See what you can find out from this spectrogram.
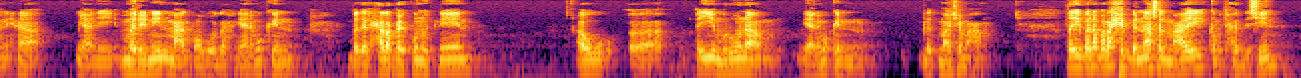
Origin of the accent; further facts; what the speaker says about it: Sudan; فنحن هنا عايزين نتكلم عن مشاكلنا نحن كسودانيين أو المشاكل اللي بتواجهنا في المجتمع السوداني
